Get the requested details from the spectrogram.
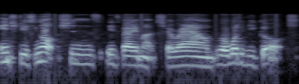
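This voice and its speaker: This woman's fairly low voice shows ordinary pitch variation as she talks at a moderate pace. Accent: British. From UK. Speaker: research analyst presenting a webinar. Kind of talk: webinar presentation. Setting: online webinar. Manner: hesitant, with many fillers and repetitions.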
